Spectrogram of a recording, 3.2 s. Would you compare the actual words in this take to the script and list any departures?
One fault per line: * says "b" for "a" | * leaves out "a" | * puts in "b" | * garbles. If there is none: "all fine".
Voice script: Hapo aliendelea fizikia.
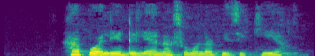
* puts in "na somo la"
